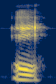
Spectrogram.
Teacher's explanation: ए जो होता है वो हमारी टंग के बीच के हिस्से से बोला जाता है, मध्य से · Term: मध्य स्वर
